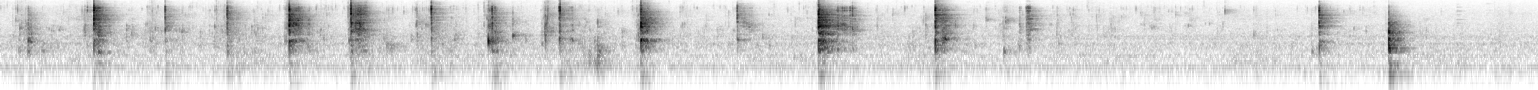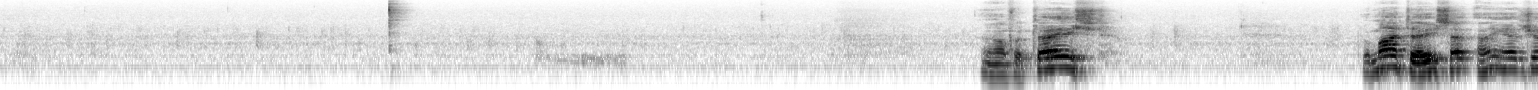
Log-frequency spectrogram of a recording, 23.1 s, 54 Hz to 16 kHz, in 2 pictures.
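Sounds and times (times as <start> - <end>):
spoon clinking against a dish: 0.2 - 7.9.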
